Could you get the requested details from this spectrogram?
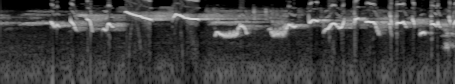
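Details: Oriental magpie-robin of the 'kacer navy' type, singing vigorously just before bathing: a loud, unbroken stream of clear whistles, sweeping slides rising and falling, and scratchy chattering notes, varied phrase after phrase with no other sounds.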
